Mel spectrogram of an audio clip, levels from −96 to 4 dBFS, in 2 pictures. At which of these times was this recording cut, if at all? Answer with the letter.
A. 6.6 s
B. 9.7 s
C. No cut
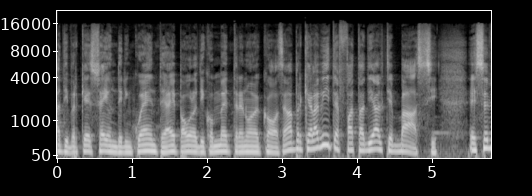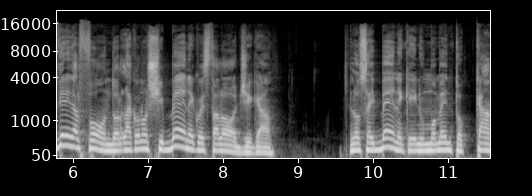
A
